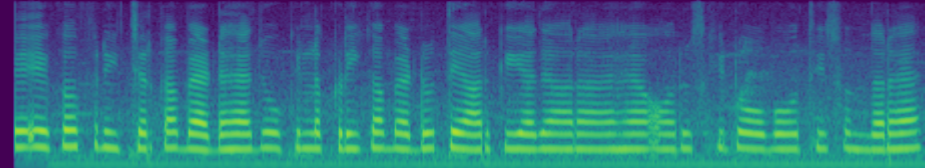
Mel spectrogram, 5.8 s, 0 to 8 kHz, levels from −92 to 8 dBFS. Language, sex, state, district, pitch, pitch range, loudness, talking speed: Hindi, female, Punjab, Pathankot, 240 Hz, 235-250 Hz, -15 LUFS, 240 wpm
